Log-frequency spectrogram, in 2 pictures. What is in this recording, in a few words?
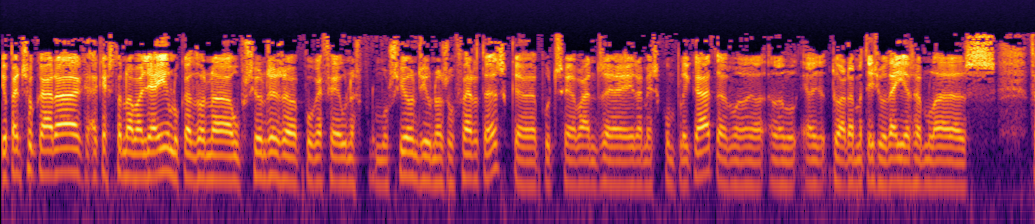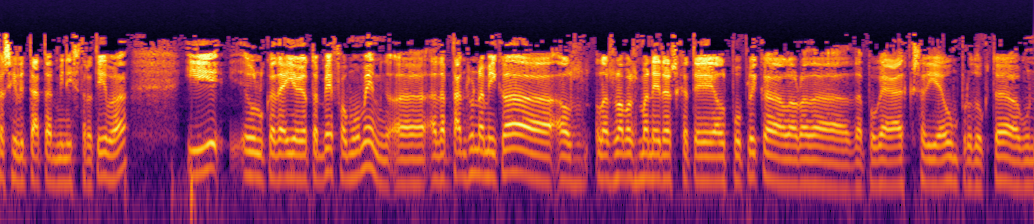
PROMOS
